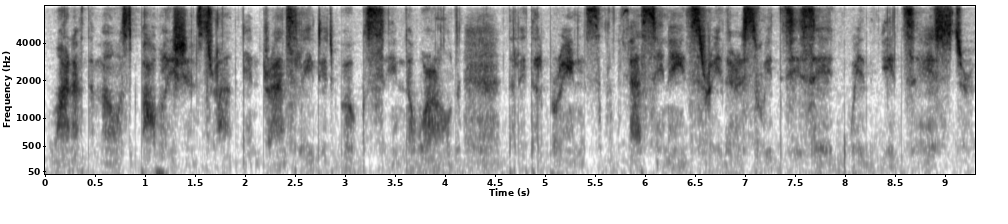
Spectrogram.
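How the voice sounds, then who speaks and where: Softly whispering woman, close to the mic. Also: measured pace, poor audio. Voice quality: soft unvoiced whisper. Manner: chatty, rambling asides between reading. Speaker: ASMR creator. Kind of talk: whispered ASMR reading. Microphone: close to a sensitive mic.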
